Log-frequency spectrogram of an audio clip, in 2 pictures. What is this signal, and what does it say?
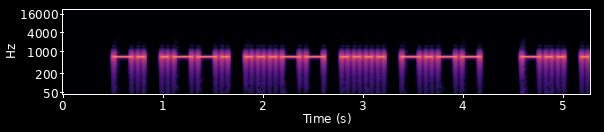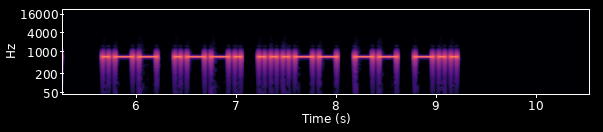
Morse code, heard as a keyed tone, about 21 wpm, 700 Hz. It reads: NP3HY DE WP3MD
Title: USA Callsign DE Callsign - 5 Characters - 20wpm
